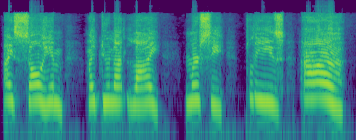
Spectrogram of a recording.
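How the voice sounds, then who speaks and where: A man reading aloud, voicing a frightened young servant girl who pleads in a high falsetto. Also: steady tone, moderate pace, a little mellow, dry recording, studio quality. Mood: pleading.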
